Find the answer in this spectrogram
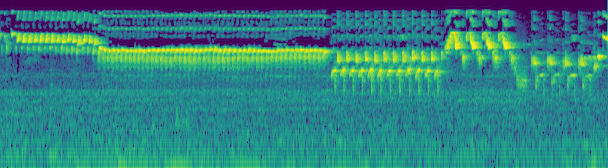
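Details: Timbrado canary song: a high trill shifts into a long, steady lower rolling trill, then faster pulsed rolls and a burst of sharp, varied chopped notes at the close.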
